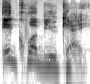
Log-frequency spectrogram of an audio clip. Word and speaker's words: Igwebuike: Yeah, Godwin Igwebuike is the pronunciation there, who yesterday also had 28 snaps.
